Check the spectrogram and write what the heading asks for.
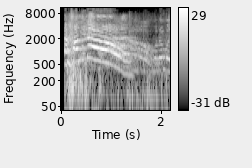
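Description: A boy's voice giving one long, high call that slides down in pitch and fades near the end.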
